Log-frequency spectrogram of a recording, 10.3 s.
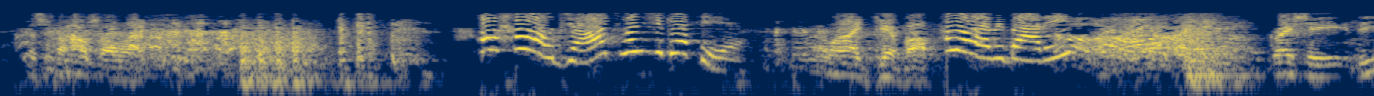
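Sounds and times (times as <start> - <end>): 
laughter: 0.0 - 4.0, 5.6 - 7.0, 8.0 - 10.3
speech: 0.2 - 2.2, 4.1 - 10.3
firm knocks on a door: 1.8 - 2.9.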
